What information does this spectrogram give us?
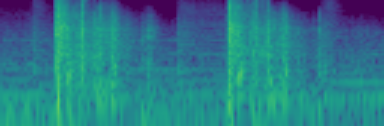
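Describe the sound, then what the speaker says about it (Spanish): Shotguns fire during a dove hunt in Argentina: two sharp, loud blasts about a second apart, each followed by quick echoing cracks of other guns in the distance. "Si algo tiene cazar en Argentina, es la cantidad de disparos que se pueden realizar en muy poco tiempo"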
